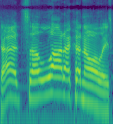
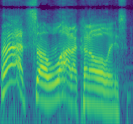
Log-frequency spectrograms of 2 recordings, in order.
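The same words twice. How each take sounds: First: It is said flatly, without emphasis. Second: It is said with strong, lively emphasis.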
